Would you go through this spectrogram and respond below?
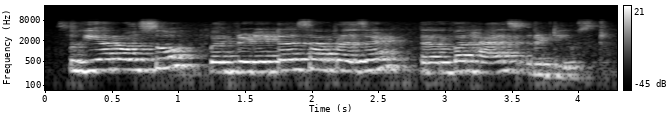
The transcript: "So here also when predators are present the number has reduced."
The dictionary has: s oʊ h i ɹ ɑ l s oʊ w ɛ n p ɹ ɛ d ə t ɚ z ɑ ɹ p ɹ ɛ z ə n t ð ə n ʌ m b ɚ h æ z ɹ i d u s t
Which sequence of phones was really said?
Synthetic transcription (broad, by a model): s oʊ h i ɹ ɑ l s oʊ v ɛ n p ɹ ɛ d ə t ɚ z ɑ ɹ p ɹ ɛ z ə n t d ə n ʌ m b ɚ h æ z ɹ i d u s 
